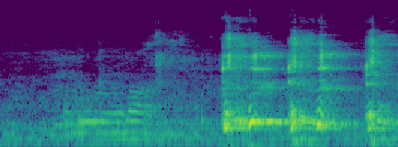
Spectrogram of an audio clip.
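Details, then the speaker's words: A young child playfully imitates the mother's coughing: a brief voiced sound, then three forceful cough bursts, not a real cough. "खांसी हो रही थी मुझे। खांसी हो रही है मुझे।"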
